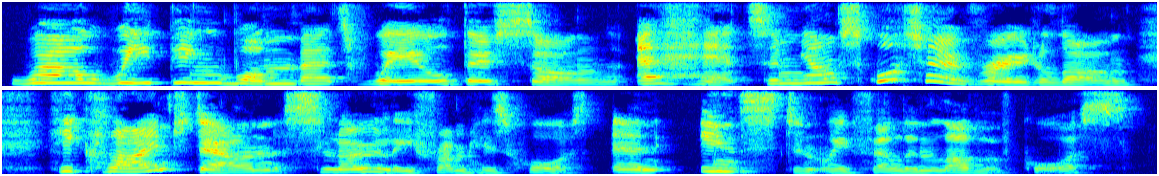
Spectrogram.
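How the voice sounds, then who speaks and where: A woman reads a storybook as a teacher would for young children. Her voice is fairly high and she takes her time, reading expressively and stopping to ask the listeners questions. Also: animated, slow. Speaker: teacher reading a picture book aloud. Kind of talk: children's read-aloud with questions.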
